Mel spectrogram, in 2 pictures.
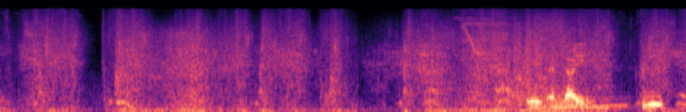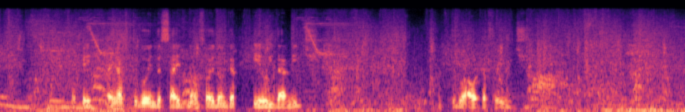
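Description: Game spell effects whoosh and clash throughout.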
